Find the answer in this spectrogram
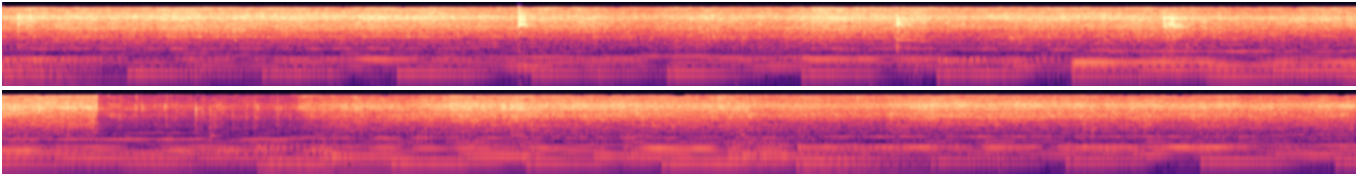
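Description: Cluster beans stir-frying in an aluminium kadhai: a steady sizzle, with a metal spatula scraping and knocking against the pan a few times in the first half. A simple background melody plays underneath.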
